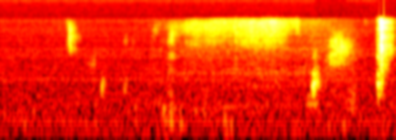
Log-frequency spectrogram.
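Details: Speaker's own mechanical ventilator, heard during his podcast talk: a soft rising hiss of airflow with a few faint clicks, a ventilator breath cycle.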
